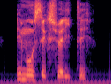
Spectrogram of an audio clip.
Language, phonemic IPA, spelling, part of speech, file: French, /sɛk.sɥa.li.te/, sexualité, noun, LL-Q150 (fra)-sexualité.wav
- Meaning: sexuality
